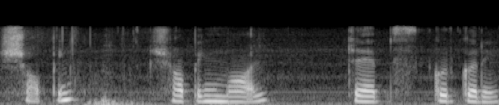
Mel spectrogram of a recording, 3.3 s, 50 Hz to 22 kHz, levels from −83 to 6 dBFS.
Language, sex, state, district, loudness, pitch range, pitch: Hindi, female, Delhi, New Delhi, -16 LUFS, 200-220 Hz, 210 Hz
